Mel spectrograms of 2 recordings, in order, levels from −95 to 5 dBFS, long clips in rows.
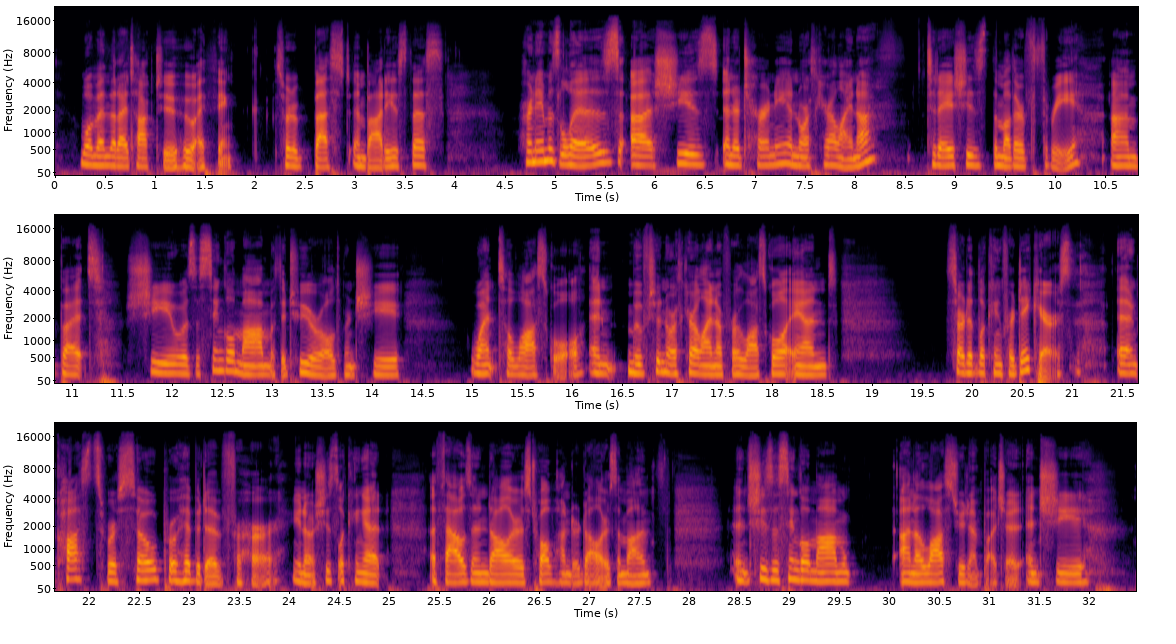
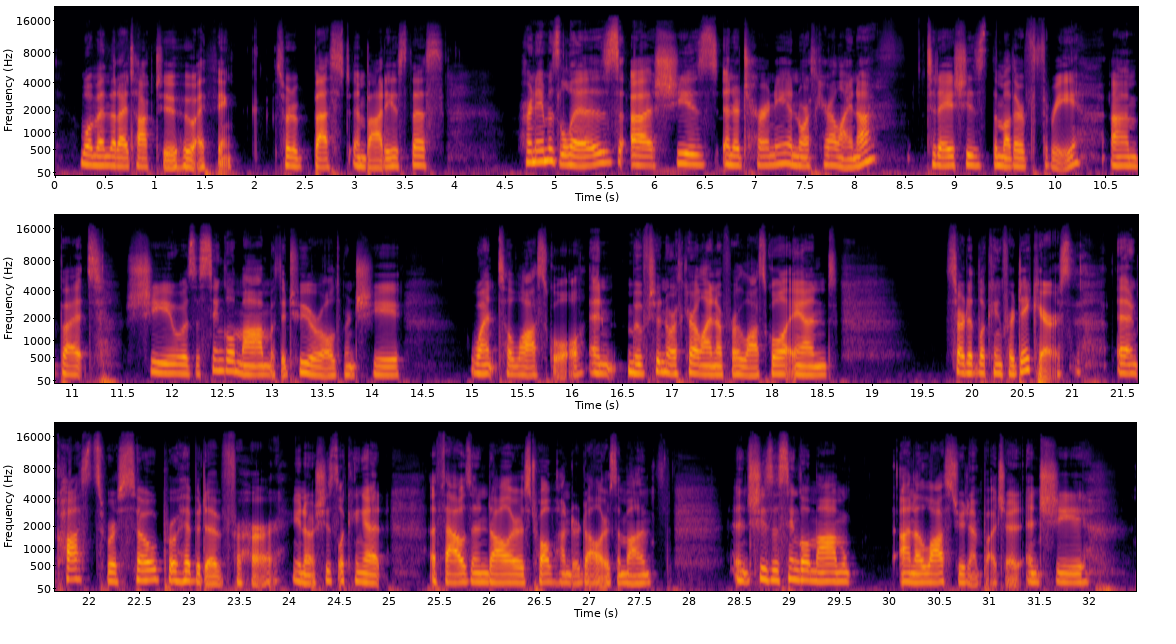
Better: neither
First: none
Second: none

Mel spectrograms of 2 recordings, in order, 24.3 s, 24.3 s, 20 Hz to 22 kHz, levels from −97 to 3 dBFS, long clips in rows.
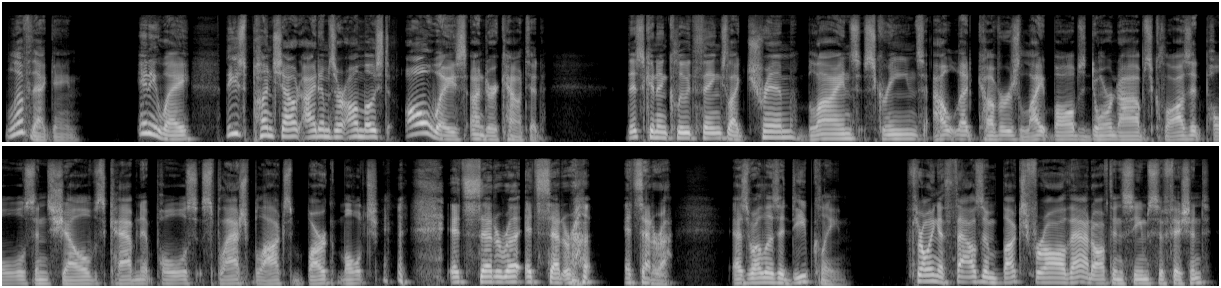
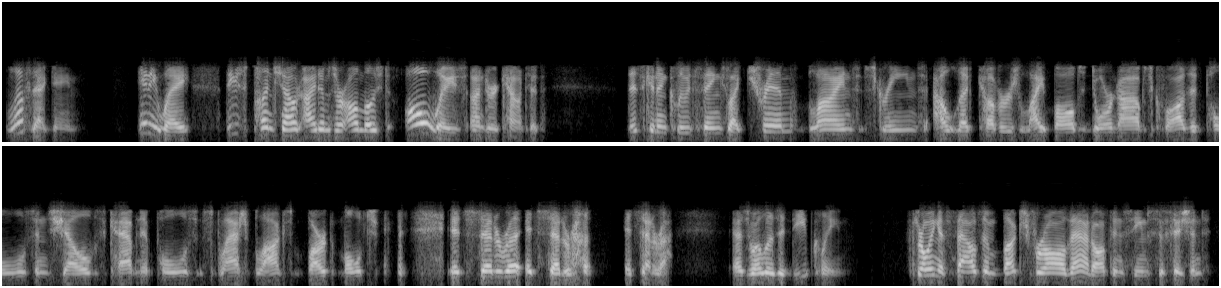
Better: first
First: none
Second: phone-call audio; poor line; nothing above 3.5 kHz

